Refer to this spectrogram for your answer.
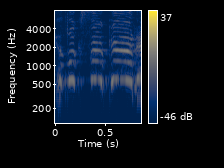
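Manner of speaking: mock very high, strained, forced through clenched teeth. Retelling the hiring team's reaction to the dancing, said through gritted teeth. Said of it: "don't say that through gritted teeth".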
